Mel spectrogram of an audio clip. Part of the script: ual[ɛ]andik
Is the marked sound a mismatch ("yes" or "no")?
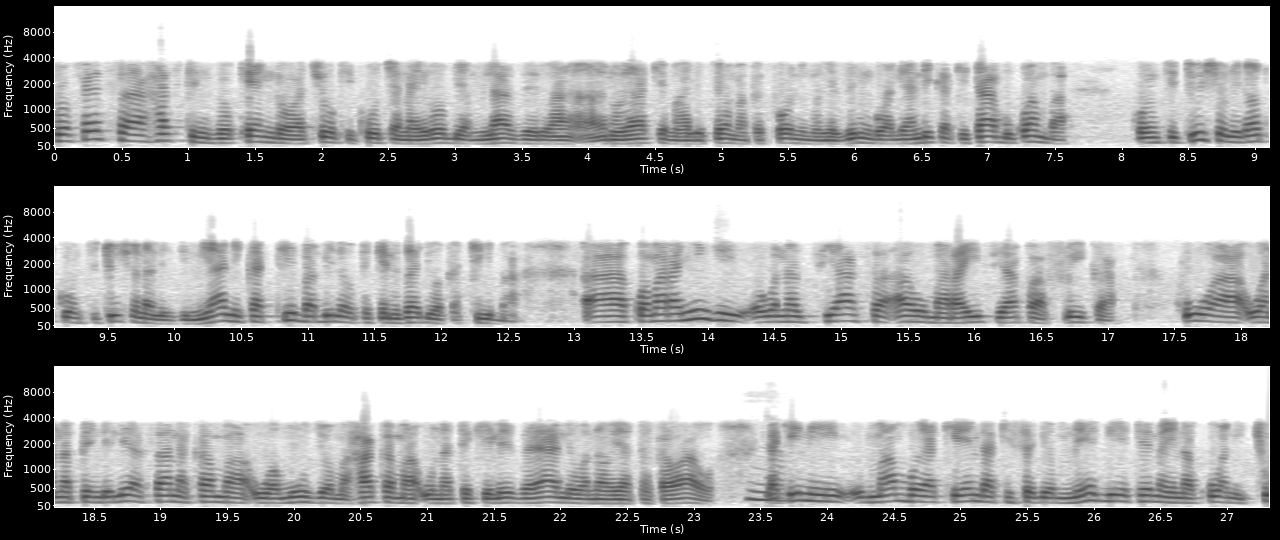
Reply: yes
